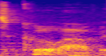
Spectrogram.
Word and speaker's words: Kulov: It's Kulaf. It's pronounced like the verb to cool off. – Oh. Cool. – But it's spelled differently. It's spelled K-U-L-O-V.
